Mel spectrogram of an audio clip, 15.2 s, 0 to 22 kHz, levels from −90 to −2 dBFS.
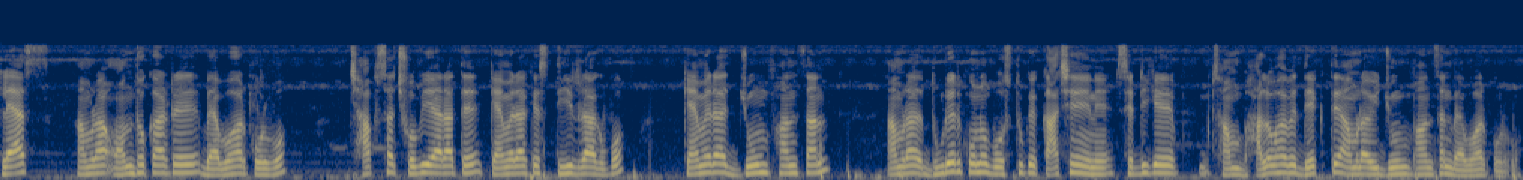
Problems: none marked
